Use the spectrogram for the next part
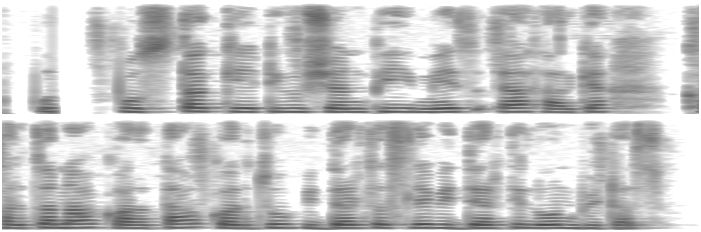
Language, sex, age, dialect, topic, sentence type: Marathi, female, 18-24, Northern Konkan, banking, statement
